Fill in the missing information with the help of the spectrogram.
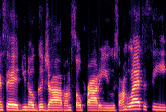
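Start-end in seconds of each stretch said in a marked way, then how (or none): none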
